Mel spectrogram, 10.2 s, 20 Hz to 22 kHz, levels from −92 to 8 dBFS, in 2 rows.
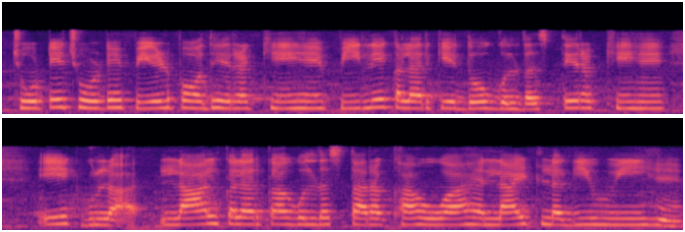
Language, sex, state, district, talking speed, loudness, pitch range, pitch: Hindi, female, Uttar Pradesh, Muzaffarnagar, 140 wpm, -19 LUFS, 220-245 Hz, 235 Hz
